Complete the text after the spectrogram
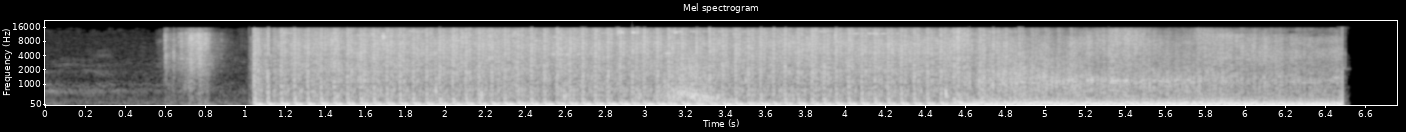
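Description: A machine gun fires a rapid, loud burst.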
